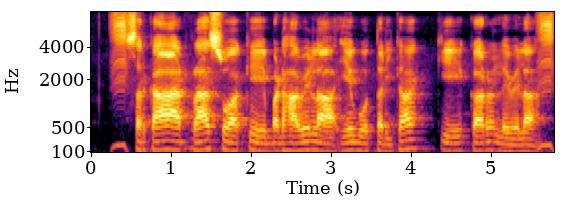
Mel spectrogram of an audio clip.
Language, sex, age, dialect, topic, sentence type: Bhojpuri, male, 18-24, Southern / Standard, banking, statement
